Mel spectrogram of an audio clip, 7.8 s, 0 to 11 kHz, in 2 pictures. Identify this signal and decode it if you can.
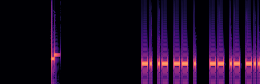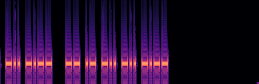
Morse code, heard as a keyed tone, about 40 wpm, 700 Hz. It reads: NAME MADDY MADDY
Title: Practice QSO - Exchange 1 - Beginning - 40wpm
